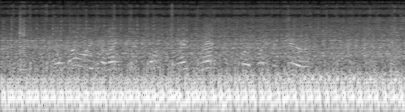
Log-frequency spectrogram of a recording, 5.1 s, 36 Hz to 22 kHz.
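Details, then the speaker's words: 1974 Kawasaki Z1 900 original-condition survivor, exhaust pipes with a couple of holes from sitting: deep, even four-cylinder idle thrum with a steady low pulse, no missing or knocking, described as so smooth; normal idle. "Oh man, that's a nice bike. So smooth."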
